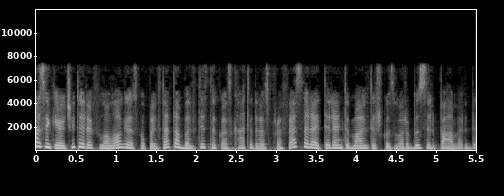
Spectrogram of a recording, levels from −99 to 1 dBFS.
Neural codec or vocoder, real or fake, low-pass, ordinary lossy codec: codec, 16 kHz, 1.1 kbps, Voila-Tokenizer; fake; 7.2 kHz; MP3, 64 kbps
